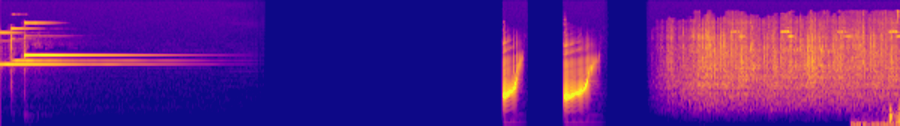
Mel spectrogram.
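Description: Cartoon sound effects: a short bright ding that rings out briefly, then two quick springy boing-like glides about half a second apart, and a faint hiss building near the end.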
